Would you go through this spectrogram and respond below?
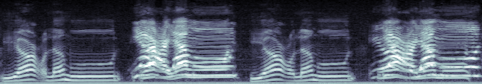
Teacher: حرف عین جو ہے وہ اپنے مخرج سے ادا کریں گے وسط حلق سے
